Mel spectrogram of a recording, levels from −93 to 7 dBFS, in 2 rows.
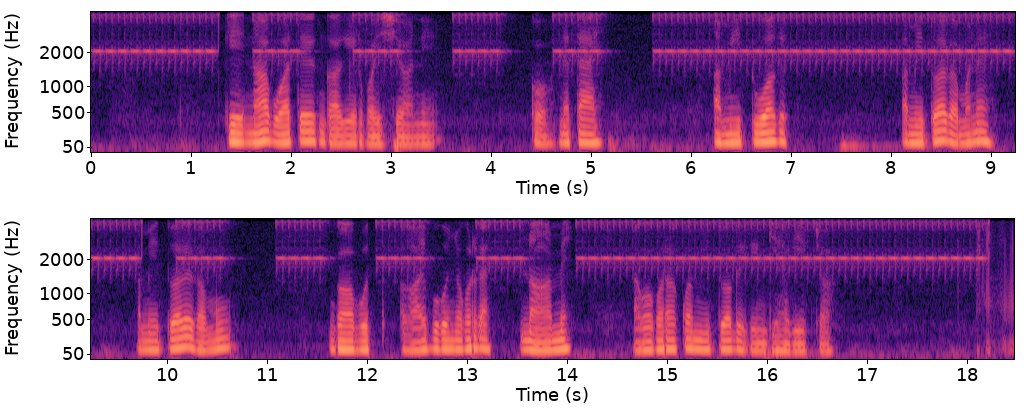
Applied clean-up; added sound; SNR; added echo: none; Alarm; 15 dB; none.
